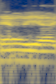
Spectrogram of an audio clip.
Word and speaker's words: Visalia: But the city is it Visalia? Is that how you pronounce it? Visalia, yeah, that's Central Valley.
